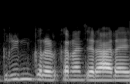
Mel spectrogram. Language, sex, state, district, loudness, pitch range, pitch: Hindi, female, Jharkhand, Deoghar, -16 LUFS, 195-220 Hz, 205 Hz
